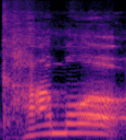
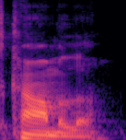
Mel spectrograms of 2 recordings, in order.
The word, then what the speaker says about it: Kamala: FOX NOW was it is it kamla or Cala it's Kamala that's what I said I think I usually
